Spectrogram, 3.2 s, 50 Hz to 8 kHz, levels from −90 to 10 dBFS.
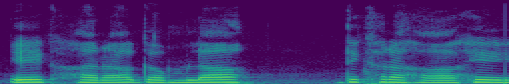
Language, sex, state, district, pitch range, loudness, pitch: Hindi, female, Madhya Pradesh, Bhopal, 215-230 Hz, -15 LUFS, 225 Hz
